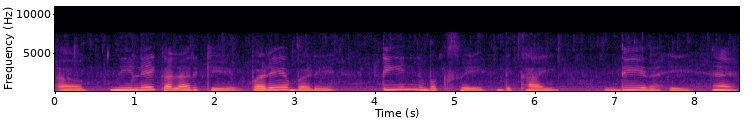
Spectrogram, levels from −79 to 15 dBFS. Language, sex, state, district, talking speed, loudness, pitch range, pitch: Hindi, female, Madhya Pradesh, Dhar, 90 wpm, -16 LUFS, 225-255 Hz, 235 Hz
